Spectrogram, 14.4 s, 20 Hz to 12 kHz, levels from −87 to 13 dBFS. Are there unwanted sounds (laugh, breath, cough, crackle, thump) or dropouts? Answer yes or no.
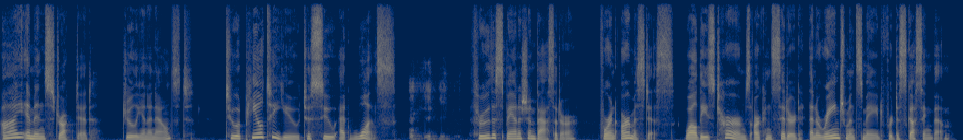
yes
